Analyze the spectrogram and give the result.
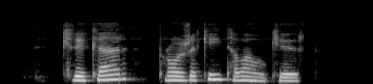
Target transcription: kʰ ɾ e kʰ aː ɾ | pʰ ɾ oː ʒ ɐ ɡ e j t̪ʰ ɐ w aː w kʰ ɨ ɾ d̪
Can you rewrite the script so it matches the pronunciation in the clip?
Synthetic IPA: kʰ ɾ e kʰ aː ɾ | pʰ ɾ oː ʒ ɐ k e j t̪ʰ ɐ w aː w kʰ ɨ ɾ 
